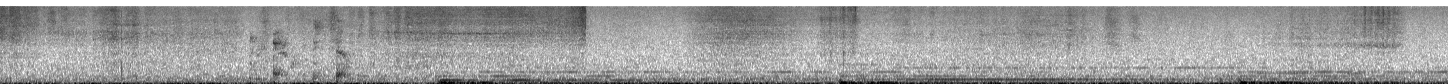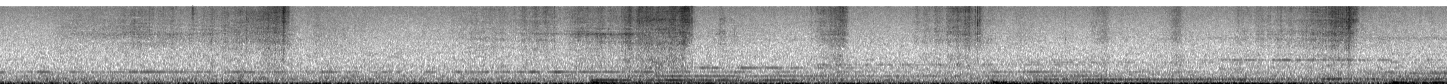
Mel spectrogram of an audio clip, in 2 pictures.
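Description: A bristle brush sweeps softly over skin and hair.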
